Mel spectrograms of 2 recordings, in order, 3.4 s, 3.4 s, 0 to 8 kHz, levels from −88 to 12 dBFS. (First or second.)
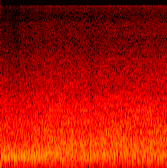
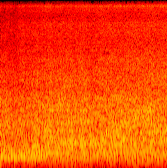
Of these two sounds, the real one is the first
